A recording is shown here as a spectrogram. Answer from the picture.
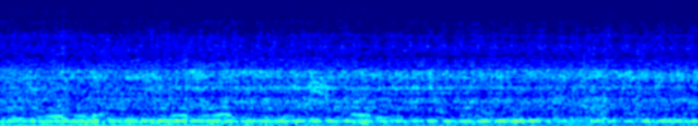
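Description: Mercedes-Benz saloon's engine idling steadily as the car rolls along at walking pace, a low even hum, with faint voices in the background.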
